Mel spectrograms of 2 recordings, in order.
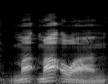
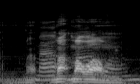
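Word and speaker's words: Maoam: All right, so it's Ma'awan. No, Ma'awam.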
